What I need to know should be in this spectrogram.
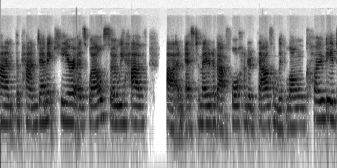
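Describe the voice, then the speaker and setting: A woman with an Australian accent speaks at a medium pitch and a fairly slow pace, her intonation fairly even, with audible room echo. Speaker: researcher, yoga and meditation teacher. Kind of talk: academic conference presentation.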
